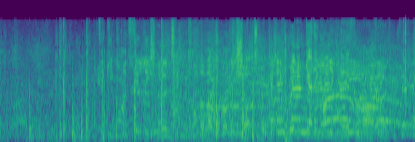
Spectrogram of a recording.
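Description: Arena sound in a boxing hall: voices in the hall, heard most in the second half, with scattered sharp knocks from the action in the ring.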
